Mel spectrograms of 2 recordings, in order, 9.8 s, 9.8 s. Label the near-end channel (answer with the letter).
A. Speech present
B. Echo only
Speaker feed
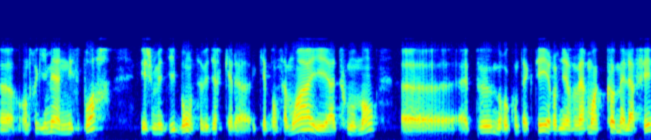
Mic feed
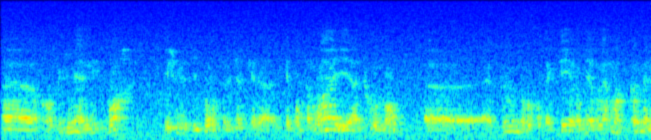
B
